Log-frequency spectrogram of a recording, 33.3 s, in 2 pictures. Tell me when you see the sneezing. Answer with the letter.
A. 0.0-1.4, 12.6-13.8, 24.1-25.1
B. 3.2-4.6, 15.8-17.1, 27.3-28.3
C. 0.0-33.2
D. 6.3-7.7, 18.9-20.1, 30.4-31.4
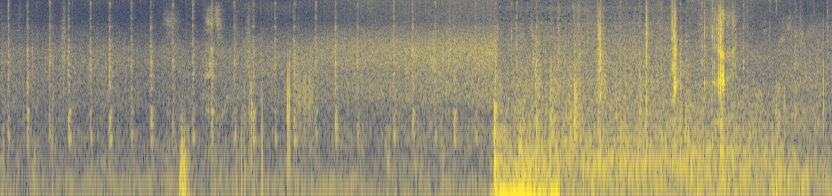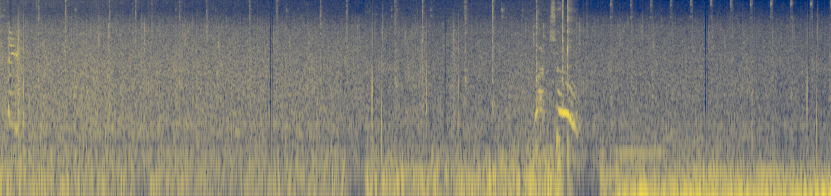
B.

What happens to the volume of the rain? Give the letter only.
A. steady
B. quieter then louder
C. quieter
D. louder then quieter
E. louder
D.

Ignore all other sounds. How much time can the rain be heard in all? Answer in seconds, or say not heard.
33 s.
